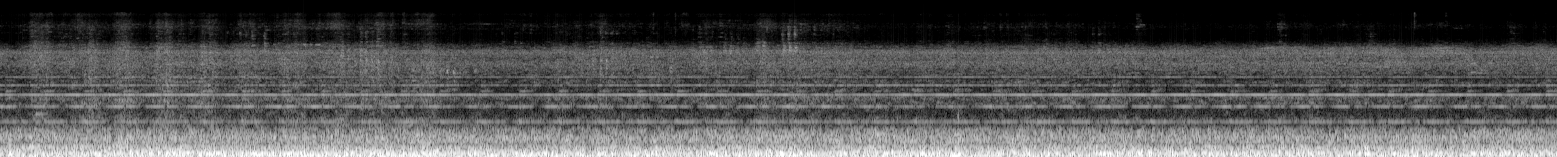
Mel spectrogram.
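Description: Union Pacific freight train's coal cars rolling past a grade crossing: a steady low rumble of steel wheels on the rails. Steady high tones sit above the rumble.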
